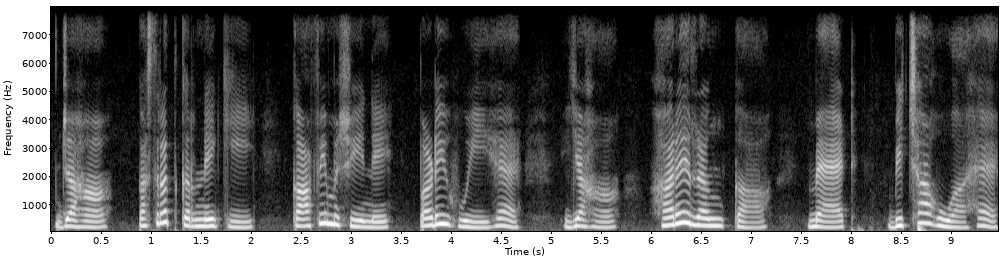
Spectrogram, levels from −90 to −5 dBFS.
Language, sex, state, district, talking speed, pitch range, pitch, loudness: Hindi, female, Himachal Pradesh, Shimla, 105 wpm, 205-255 Hz, 235 Hz, -14 LUFS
